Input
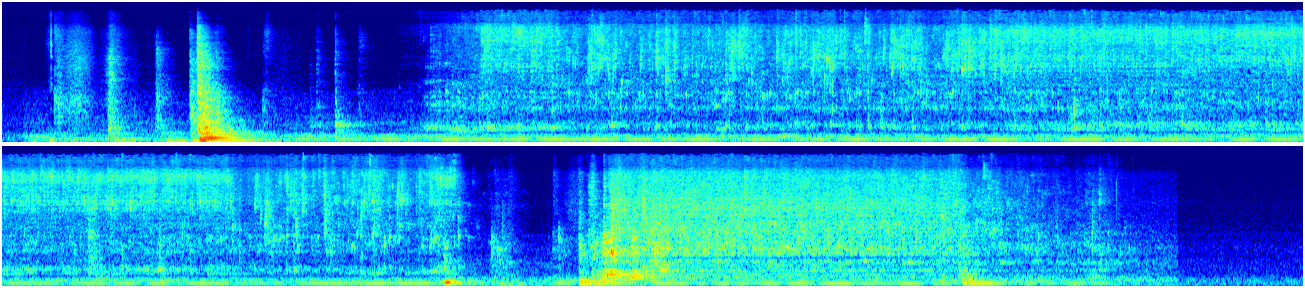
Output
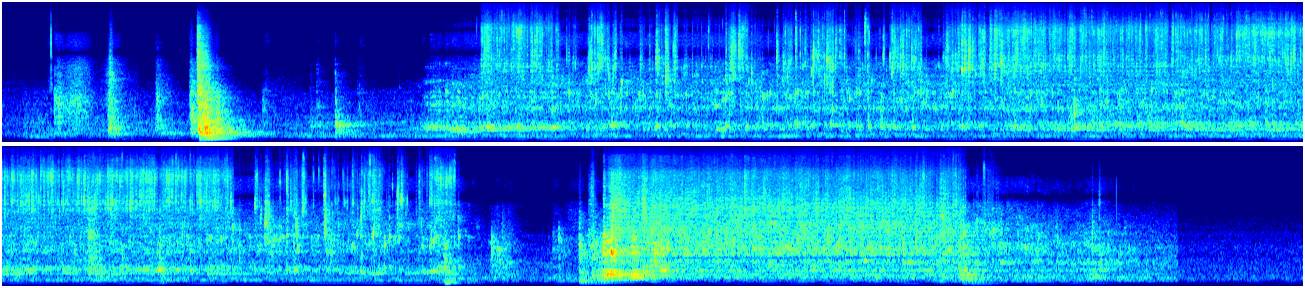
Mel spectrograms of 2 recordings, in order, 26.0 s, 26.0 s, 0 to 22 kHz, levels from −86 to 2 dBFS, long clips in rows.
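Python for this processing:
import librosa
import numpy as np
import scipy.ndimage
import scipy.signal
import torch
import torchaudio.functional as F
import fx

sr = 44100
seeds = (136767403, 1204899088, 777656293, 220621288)

y = fx.wiener(x, sr, points=9)
y = fx.rider(y, sr, range_db=3, speed_s=2.0)
y = scipy.signal.sosfilt(scipy.signal.butter(4, 260.0, 'highpass', fs=sr, output='sos'), y)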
